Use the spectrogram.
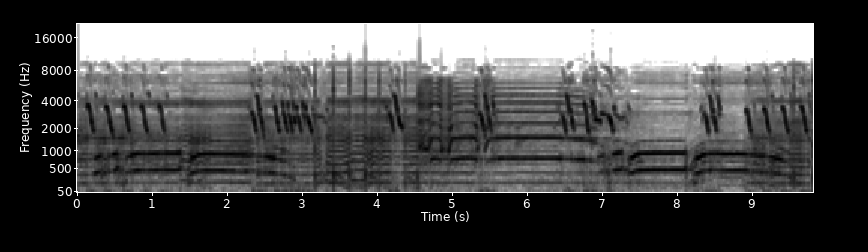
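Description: Loud, overlapping rooster crows fill the scene, several harsh drawn-out calls rising and falling back to back with no pause and no talking.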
